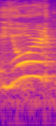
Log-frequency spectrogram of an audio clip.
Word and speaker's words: Jord: Now, I am in a partnership right now with Yord Watches. It's spelled J-O-R-D, but it's pronounced Yord Watches, and this is my beautiful watch that they sent me, and it is really gorgeous.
